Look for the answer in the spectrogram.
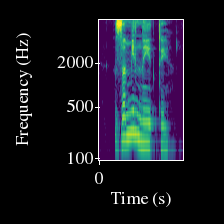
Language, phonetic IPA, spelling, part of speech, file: Ukrainian, [zɐmʲiˈnɪte], замінити, verb, Uk-замінити.ogg
- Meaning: to replace (something/somebody with something/somebody: щось/кого́сь (accusative) чи́мось/ки́мось (instrumental))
